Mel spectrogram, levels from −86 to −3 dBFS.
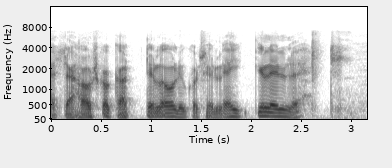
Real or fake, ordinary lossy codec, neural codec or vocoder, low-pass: real; none; none; 7.2 kHz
